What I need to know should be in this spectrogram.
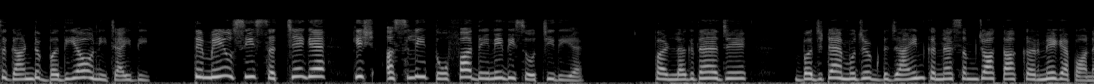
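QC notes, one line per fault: throughout: MP3 compression. Plainly audible watery swirl with nothing above 8.3 kHz, likely a starved encoder (fitting 32 kbps) cutting treble and dropping weak lines.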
